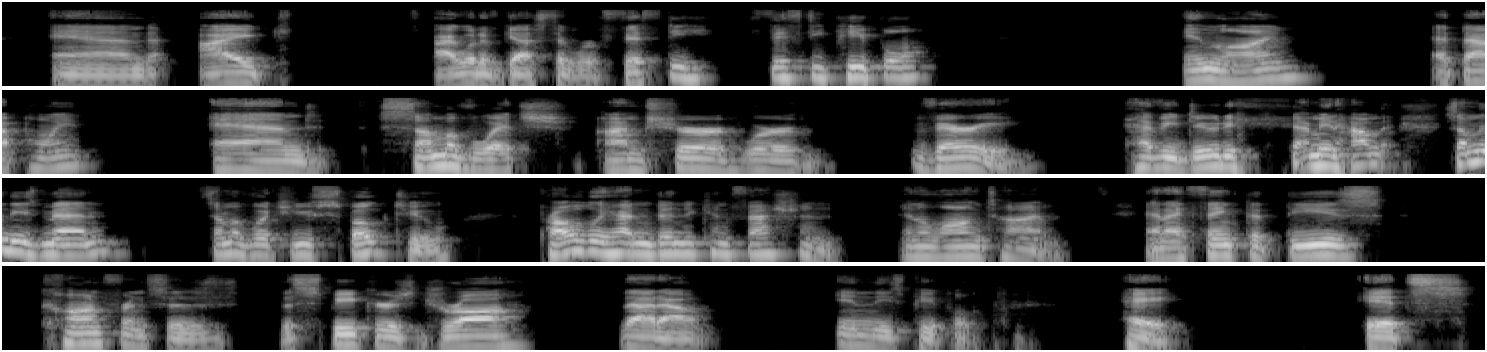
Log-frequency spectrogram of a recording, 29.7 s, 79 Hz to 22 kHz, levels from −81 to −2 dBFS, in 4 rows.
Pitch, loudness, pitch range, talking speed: 120 Hz, -27 LUFS, 105-140 Hz, 130 wpm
